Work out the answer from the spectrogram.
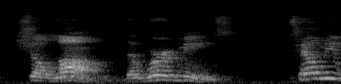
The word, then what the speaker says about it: shalom: the the fake camps they add a wah and they get that from the yiddish the messed up uh discombobulation of their version of how to pronounce it but the word is shalom type in the chat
